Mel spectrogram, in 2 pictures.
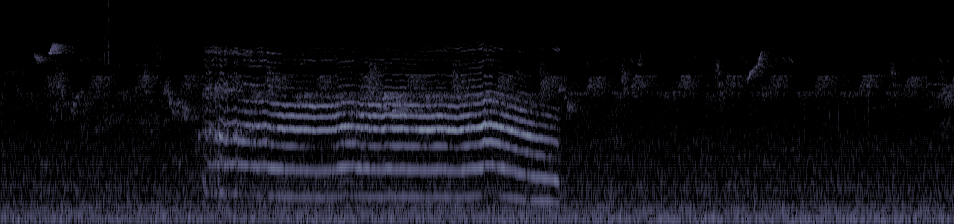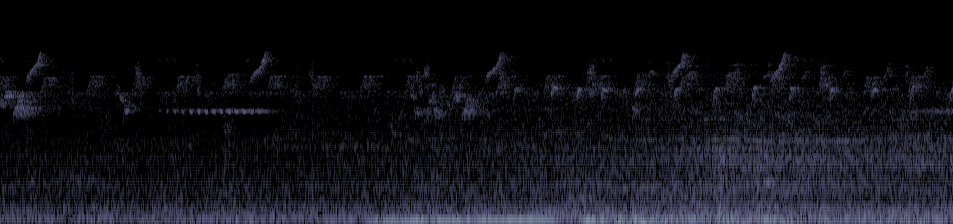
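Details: Cat gives a single long, drawn-out meow of about three seconds, steady then slightly falling at the end. Faint high bird chirps and a low hum run through the background.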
